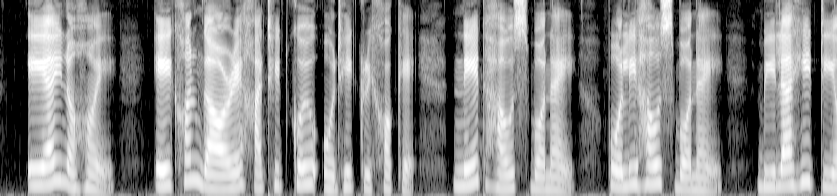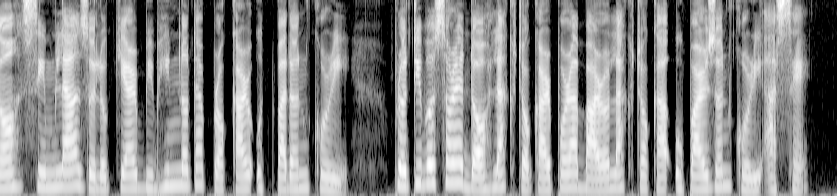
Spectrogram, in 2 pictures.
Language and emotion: Assamese, neutral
